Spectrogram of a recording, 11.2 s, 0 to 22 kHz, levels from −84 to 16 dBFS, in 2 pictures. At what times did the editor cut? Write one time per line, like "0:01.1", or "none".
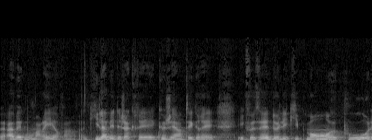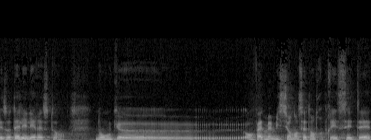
0:03.7
0:09.5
